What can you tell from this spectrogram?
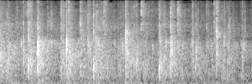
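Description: A church audience claps for the Lord in a morning service, a dense, continuous patter of many overlapping claps, steady throughout without any voices.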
